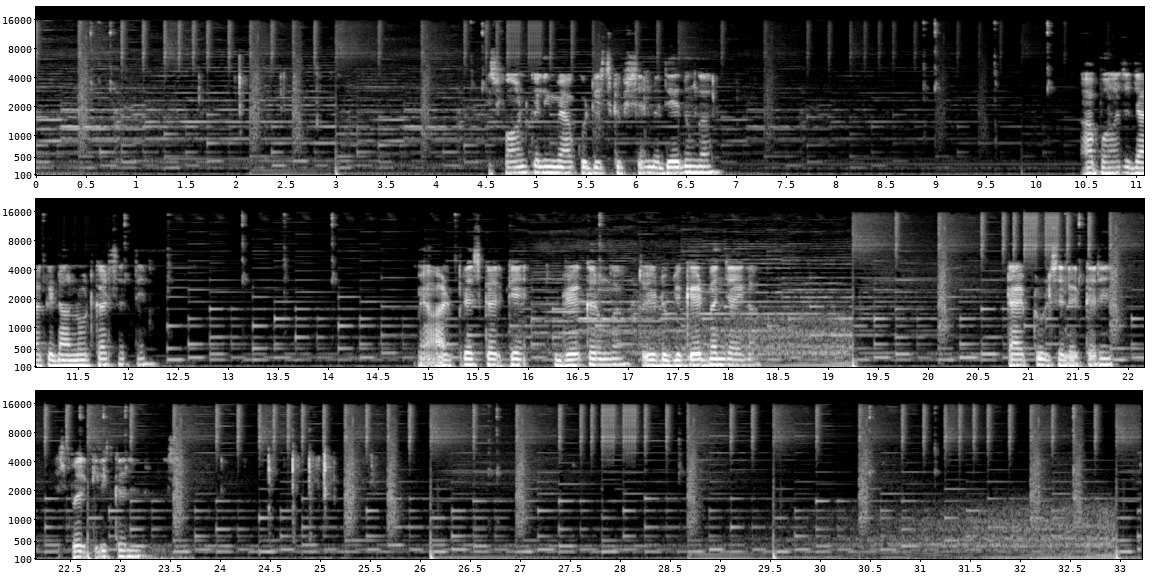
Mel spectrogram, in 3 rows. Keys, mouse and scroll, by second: 0.0 Return, 1.2 click, 2.2 1, 3.5 Return, 5.0 click, 6.8 c, 9.1-9.8 typing, 9.5-11.8 drag, 11.8-16.0 alt+shift+drag, 16.0-22.0 alt+drag, 16.3 typing, 23.2 click, 27.3 click, 29.3-33.2 alt+shift+drag, 31.2 typing.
